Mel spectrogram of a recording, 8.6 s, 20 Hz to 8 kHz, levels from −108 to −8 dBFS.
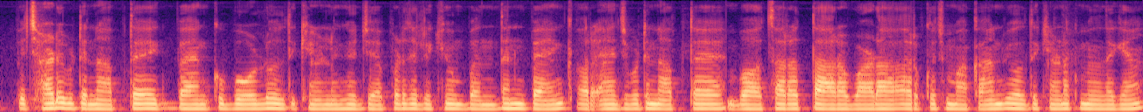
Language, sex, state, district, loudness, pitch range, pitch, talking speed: Hindi, male, Uttarakhand, Uttarkashi, -16 LUFS, 115-125 Hz, 120 Hz, 245 wpm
